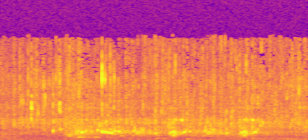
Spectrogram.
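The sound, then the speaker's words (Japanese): Warmed sake trickles from a flask into a small ochoko cup, a faint, thin pour with a few brighter gurgling spurts as the stream continues. “さあさ、せっかく温めたんだし、あったかいうちに飲もう。はい、おチョコどうぞ。注いであげるね。”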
